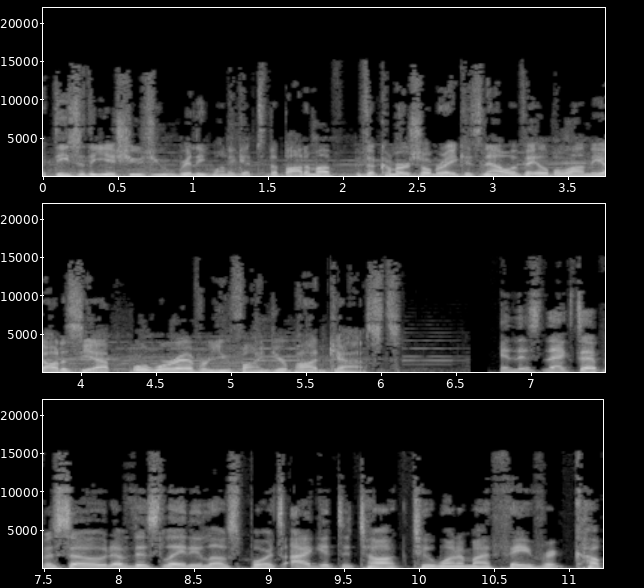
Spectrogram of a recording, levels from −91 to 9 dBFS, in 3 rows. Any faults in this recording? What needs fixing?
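No faults can be heard anywhere in the audio, so nothing needs to be fixed. It can be used as it is without any repair.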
